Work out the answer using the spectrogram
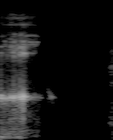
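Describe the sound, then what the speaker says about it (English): A person snores once with a short nasal rasping snort, close and fairly loud, followed by near silence and the start of another breath. "Is your spouse's snoring becoming an issue?"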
